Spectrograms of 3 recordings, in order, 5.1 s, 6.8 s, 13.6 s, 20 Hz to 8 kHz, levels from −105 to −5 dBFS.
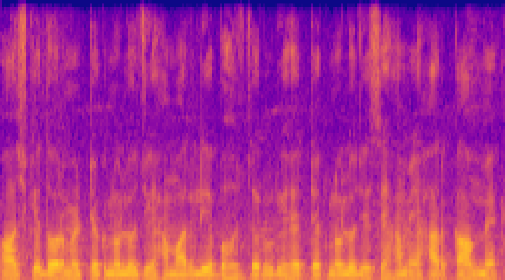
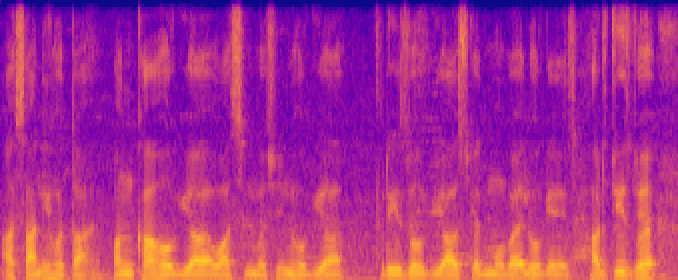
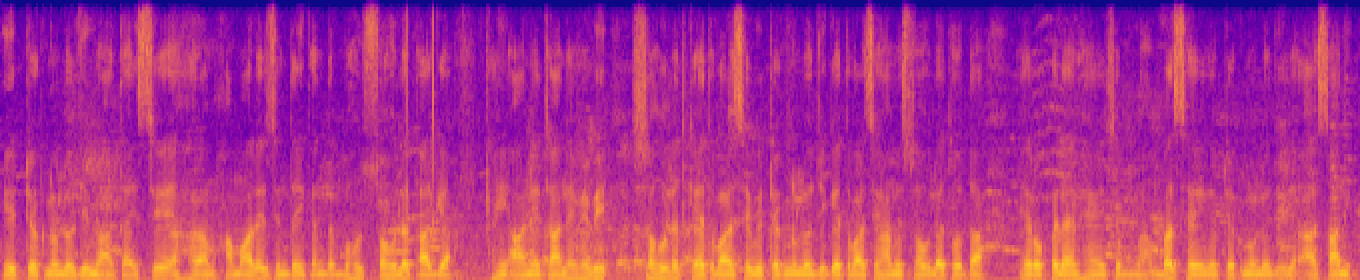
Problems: constant background noise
